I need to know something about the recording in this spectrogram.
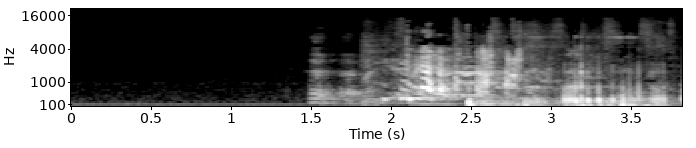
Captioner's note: laughter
